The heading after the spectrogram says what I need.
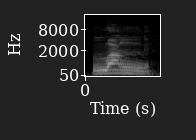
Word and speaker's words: lung: For example, king, strong, lung. Can you hear it? I'm not popping the G really.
